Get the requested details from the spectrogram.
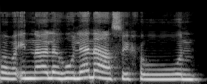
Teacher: مد عارض وقفی کہ دیکھیں واو مدہ تھا واو مدہ کے بعد نون کو ہم نے خود سکون دے دیا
